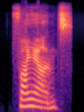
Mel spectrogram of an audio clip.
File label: "faience", Indian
